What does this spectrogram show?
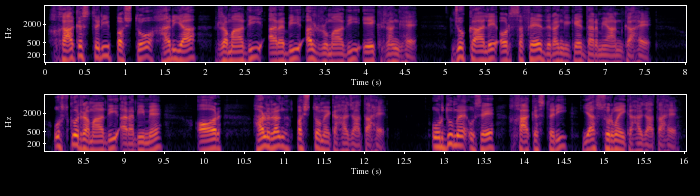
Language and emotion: Urdu, neutral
